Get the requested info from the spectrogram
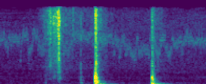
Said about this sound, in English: Kol Doidi Doifek. I hear the sounds of HaKadosh Baruch Hu, who's called Doidi, is knocking on the door.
